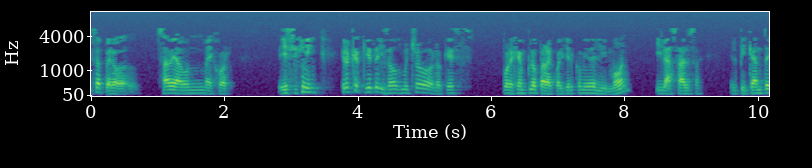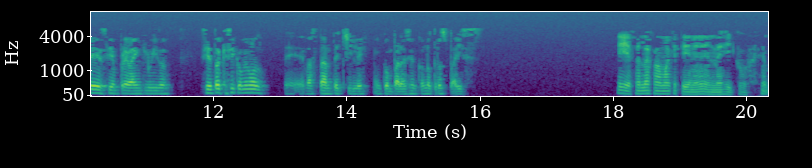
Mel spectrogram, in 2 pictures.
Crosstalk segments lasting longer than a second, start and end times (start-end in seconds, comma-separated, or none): none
